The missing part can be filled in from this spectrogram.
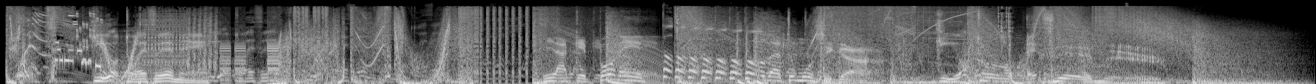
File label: jingle; kioto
